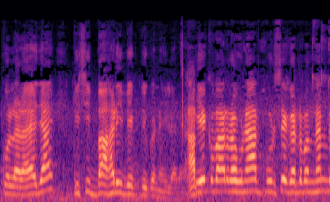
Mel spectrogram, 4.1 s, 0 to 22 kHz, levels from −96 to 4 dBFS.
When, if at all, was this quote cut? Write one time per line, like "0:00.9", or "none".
0:02.4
